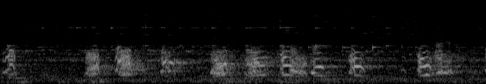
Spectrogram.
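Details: Hunting Basset Hounds of the Topsfield Lebrera pack, Spain, 2015-16 season. Spaced bays, often in quick pairs, ring out about once every half second against a quiet background, some cries ending in a clear upper tone.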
